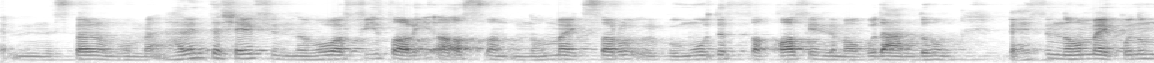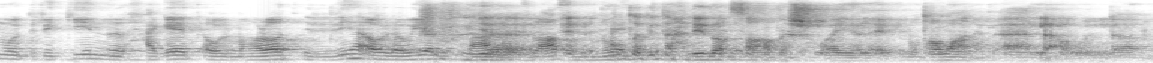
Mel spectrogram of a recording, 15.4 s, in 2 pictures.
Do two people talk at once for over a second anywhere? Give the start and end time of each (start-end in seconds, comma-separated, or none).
10.5-12.0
